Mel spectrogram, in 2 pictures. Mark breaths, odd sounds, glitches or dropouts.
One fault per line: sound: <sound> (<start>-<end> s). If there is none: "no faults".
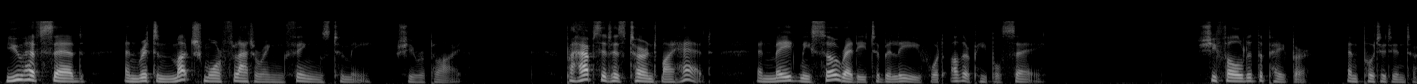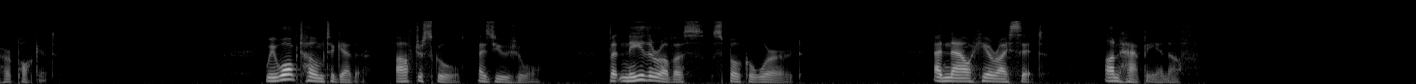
no faults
